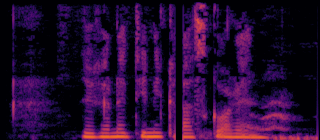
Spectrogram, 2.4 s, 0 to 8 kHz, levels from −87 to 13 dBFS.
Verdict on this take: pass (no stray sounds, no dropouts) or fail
fail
